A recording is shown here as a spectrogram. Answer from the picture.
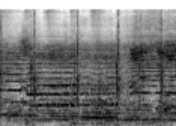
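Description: Gospel song sung by a mixed praise team of women and men into microphones, over instrumental backing with a steady percussive beat.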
